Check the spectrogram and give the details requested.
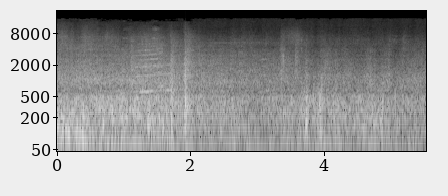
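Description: Transilien suburban train of stainless-steel coaches rolling slowly over station pointwork, its wheels clacking over the rail joints with a few sharp clicks and a brief wheel squeal about a second in.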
